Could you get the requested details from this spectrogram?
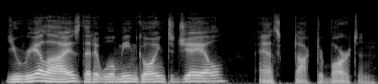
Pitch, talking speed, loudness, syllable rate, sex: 115 Hz, 190 wpm, -18 LUFS, 4.8 syllables/s, male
